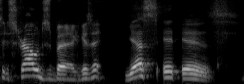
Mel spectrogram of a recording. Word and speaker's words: Stroudsburg: So you're in, how do you pronounce it? Stroudsburg, is it?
